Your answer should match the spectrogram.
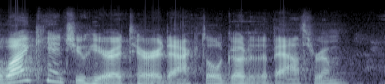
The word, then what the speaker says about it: pterodactyl: can't you hear a pterodactyl go to the bathroom it's a great question for a radio reporter it's because the P is silent pterodactyl could you say it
